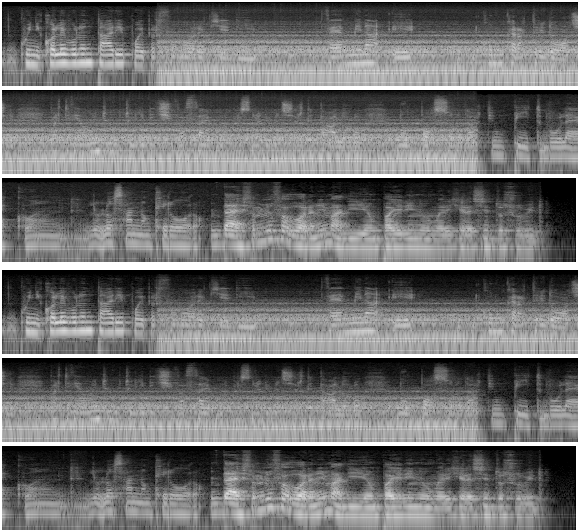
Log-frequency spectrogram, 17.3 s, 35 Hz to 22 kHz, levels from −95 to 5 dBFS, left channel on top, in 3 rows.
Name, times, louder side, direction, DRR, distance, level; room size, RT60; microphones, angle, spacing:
voice 1, 0.0-2.7 3.3-4.2 4.5-13.5, left 2 dB, 20° left, 0.4 m, -25 dB
Boat Water vehicle / Engine, 1.6-10.5, left 3 dB, 70° left, 0.6 m, -23 dB
voice 2, 13.6-16.9, right 4 dB, 65° right, 2.8 m, -22 dB
14.5 x 5.1 x 3.3 m
head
